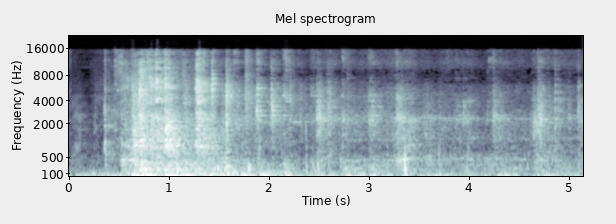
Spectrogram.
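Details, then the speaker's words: Garage door after the metal rollers were replaced with nylon ones and the chain drive swapped for a belt drive: only a soft low rumble as the door travels, no metallic clatter or squeal; normal quiet operation. "you can like come on here get closer you can just like talk like this and oh my God very quiet"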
